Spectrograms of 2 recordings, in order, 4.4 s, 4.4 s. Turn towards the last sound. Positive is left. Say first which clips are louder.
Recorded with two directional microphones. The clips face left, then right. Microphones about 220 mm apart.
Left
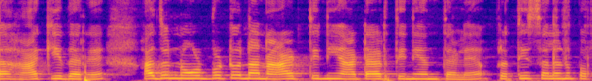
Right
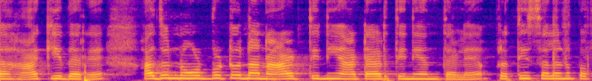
# right 4 dB
turn(degrees=-40)  # may be behind; listen again after turning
